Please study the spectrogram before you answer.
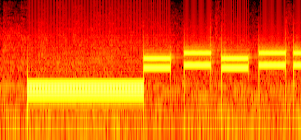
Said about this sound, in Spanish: Quédate en la línea telefónica, por favor, en silencio. Pon tu teléfono en mute, no hables. Ok, vamos a marcarle a ella.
